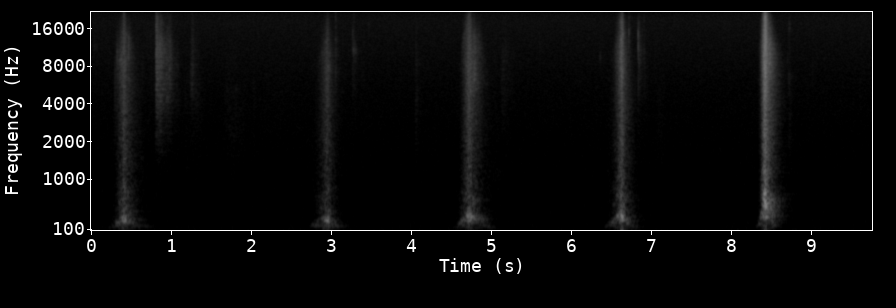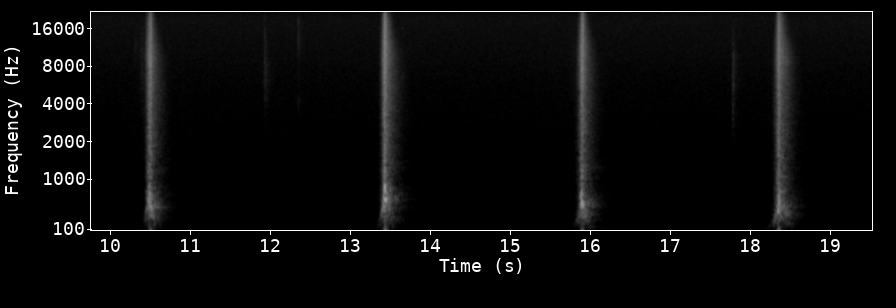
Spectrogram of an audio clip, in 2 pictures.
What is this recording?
Sound effects > Natural elements and explosions
Subject : A whoosh sound made by swinging a stick. Recorded with the mic facing up, and swinging above it. Date YMD : 2025 04 21 Location : Gergueil France. Hardware : Tascam FR-AV2, Rode NT5. Weather : Processing : Trimmed and Normalized in Audacity. Fade in/out.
